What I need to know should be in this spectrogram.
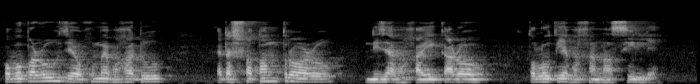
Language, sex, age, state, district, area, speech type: Assamese, male, 45-60, Assam, Goalpara, urban, spontaneous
